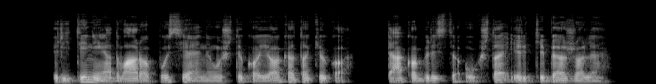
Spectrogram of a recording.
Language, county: Lithuanian, Tauragė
